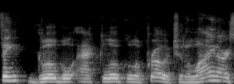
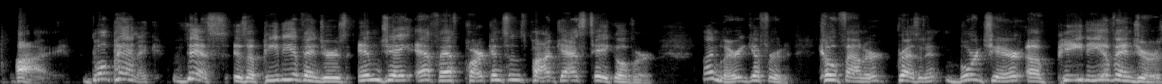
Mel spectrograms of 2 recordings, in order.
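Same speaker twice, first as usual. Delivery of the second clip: big, stagey, dramatic, theatrical delivery; 4 semitones higher than usual. Podcast co-founder opens the takeover episode introducing himself, with a dramatic delivery. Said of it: "That was dramatic, Larry".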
